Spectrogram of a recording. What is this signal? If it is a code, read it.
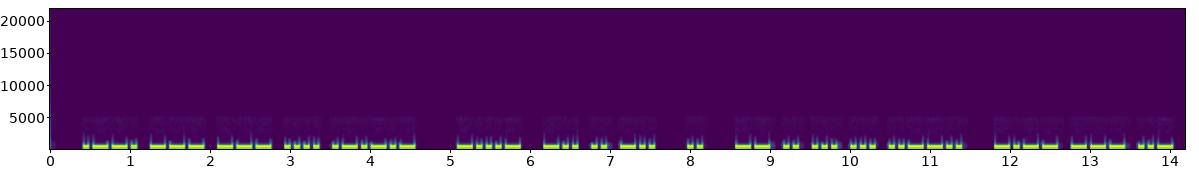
Morse code, heard as a keyed tone, about 20 wpm, 600 Hz. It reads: POOH. <BT> DID I MISS? YOU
